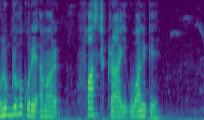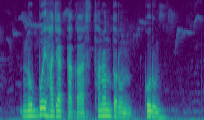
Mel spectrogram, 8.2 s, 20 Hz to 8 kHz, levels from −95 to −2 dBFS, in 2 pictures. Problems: none marked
